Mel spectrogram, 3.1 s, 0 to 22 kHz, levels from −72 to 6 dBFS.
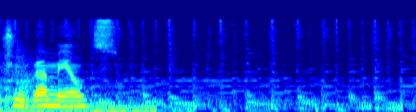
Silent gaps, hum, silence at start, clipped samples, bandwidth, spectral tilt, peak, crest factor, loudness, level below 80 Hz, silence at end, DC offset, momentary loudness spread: none; none; 0 s; under 0.1%; 11.5 kHz; -5.5 dB/octave; -10 dBFS; 20 dB; -28 LUFS; -44 dBFS; 0 s; under 0.1%; 22 LU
